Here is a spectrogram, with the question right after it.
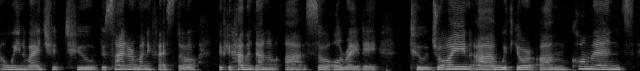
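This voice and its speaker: A woman from Greece, presenting a manifesto on a video call with many fillers and measured emphasis. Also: mid-range voice. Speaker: coalition member presenting a manifesto. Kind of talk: online event presentation.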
